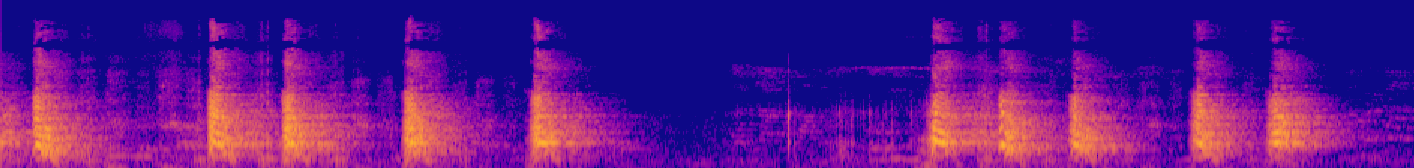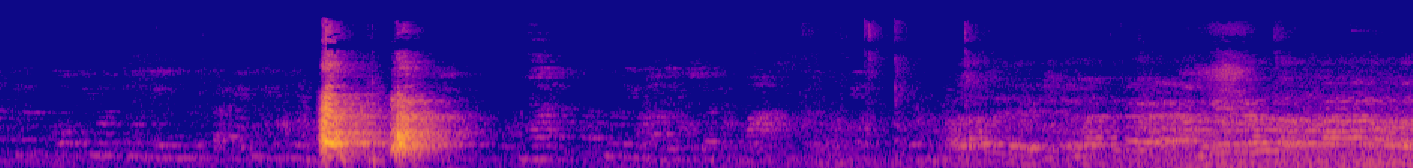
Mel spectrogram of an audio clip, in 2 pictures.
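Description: A Labrador Retriever barks loudly in quick bursts, with a person's voice heard near the end.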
